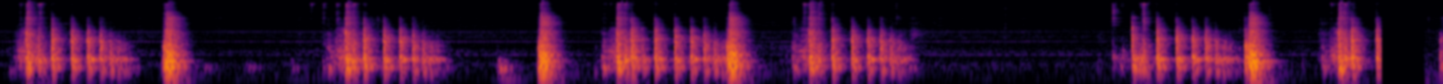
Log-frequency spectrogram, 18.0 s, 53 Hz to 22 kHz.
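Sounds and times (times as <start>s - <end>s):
short knocks and thumps: 7.7s - 9.4s.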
